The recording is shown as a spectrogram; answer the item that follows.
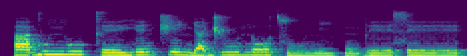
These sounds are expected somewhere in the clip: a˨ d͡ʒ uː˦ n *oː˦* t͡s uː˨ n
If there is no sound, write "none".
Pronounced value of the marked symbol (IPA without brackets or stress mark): oː˦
